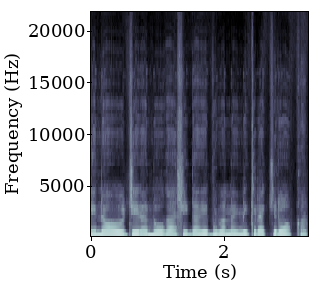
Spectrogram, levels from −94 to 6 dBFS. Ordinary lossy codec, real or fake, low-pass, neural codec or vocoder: none; fake; none; codec, 44.1 kHz, 1.7 kbps, Pupu-Codec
